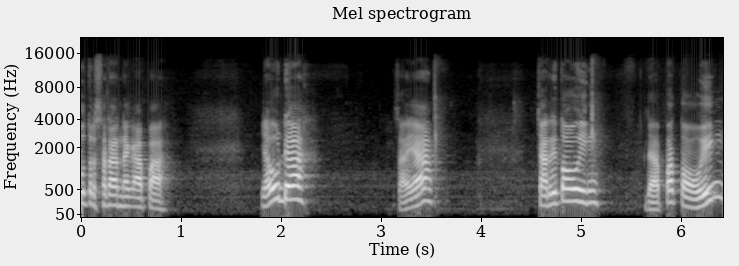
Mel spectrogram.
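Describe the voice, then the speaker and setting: A man vlogger telling a story in a casual, chatty way and addressing his viewers directly. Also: a little high. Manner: religious greetings and expressions.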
